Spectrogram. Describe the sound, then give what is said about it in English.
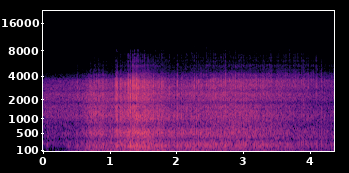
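An Orbital ATK Antares rocket, 14 stories tall and built partly in Chandler, roars at launch with a dense, steady rumble heavy in the low end, swelling to a peak early on and then holding as a continuous crackling blast, with no voices. “But this 14-story firecracker, an orbital ATK Antares rocket, was built partly in Chandler. We have ignition.”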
